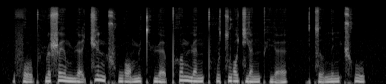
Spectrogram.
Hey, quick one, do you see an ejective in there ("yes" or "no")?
no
